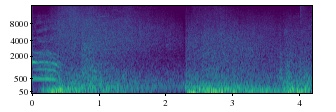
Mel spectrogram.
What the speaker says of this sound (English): Prepare for laser barrage.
